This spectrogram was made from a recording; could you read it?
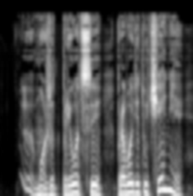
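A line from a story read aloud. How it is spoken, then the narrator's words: Uncertain helmsman's guess. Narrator (Russian): неуверенно предполагает рулевой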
